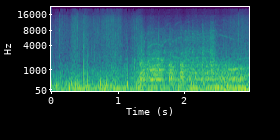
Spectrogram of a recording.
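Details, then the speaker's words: 2013 Subaru Impreza with no-start, diagnostic connector pin 4 grounded through pin 5: short crank, then fires and catches cleanly, settling into steady idle; starts normally with that ground. "and what this is doing is it's allowing four to get a ground through five and that's allowing the car to start"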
